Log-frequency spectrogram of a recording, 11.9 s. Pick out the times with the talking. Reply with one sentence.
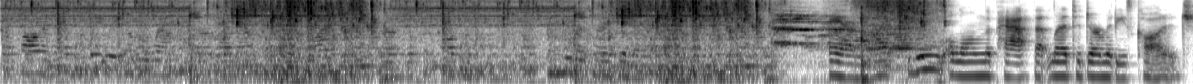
You can hear the talking from 0.0 to 6.7 s and from 8.2 to 11.8 s.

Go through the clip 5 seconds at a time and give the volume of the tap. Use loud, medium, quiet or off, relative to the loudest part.
loud, loud, off.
